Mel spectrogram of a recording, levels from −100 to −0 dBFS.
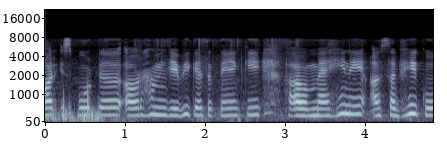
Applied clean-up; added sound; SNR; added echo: none; none; none; none.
